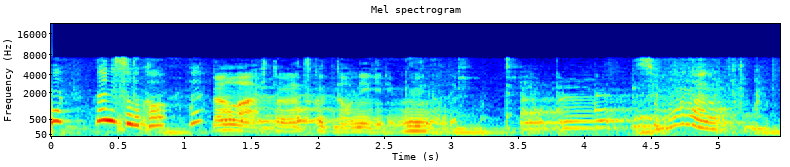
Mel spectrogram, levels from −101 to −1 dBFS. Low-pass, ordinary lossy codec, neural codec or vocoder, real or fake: 7.2 kHz; none; codec, 16 kHz, 16 kbps, FunCodec, trained on Chinese and English, 50 frames a second; fake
